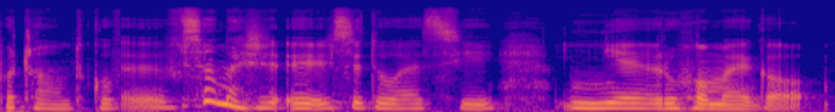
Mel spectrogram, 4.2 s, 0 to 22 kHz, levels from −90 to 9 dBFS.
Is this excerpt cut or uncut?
cut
